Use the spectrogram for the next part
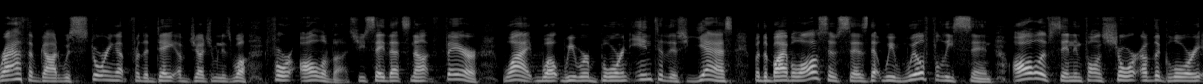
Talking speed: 240 wpm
